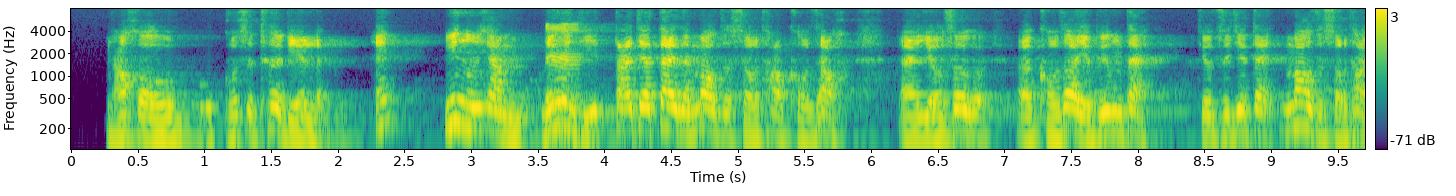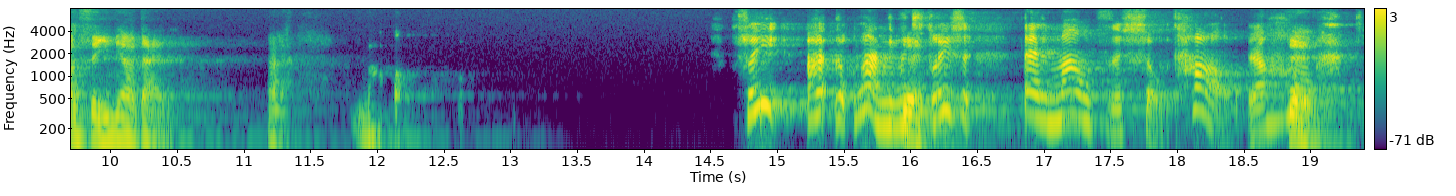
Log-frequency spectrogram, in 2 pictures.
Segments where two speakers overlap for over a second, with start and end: none

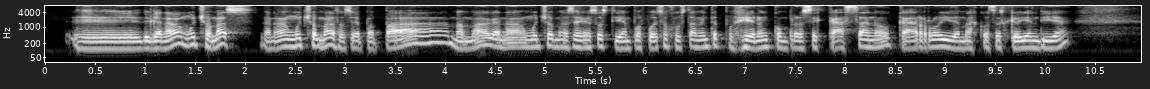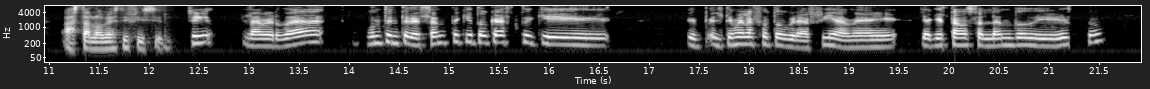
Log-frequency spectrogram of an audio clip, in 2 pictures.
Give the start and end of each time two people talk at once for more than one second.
none

